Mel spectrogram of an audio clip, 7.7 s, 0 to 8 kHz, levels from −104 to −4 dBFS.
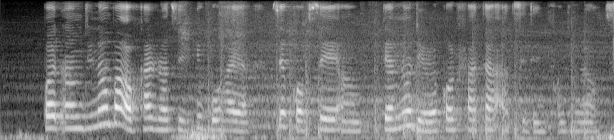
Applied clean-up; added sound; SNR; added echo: none; Train; 11 dB; none.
